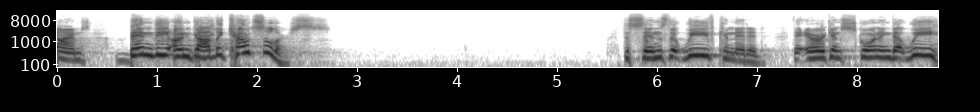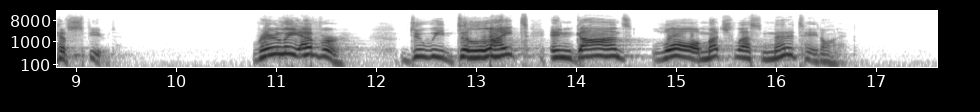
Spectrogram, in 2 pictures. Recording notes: Sunday Morning Sermon Audio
